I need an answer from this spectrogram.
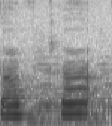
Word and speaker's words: Cavtat: spelt the a bt 18 cuffed up it's pronounced laughed at and the bay in which it was located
